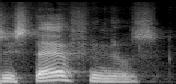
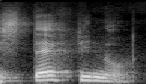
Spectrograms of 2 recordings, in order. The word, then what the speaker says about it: Stefano: antes dos Stepanos, eh, porque não tem a letra A, tá? Eh, a gente, eu falei a minha vida inteira errado também, Stefano, né? É Stefano. Stefano é a pronúncia.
